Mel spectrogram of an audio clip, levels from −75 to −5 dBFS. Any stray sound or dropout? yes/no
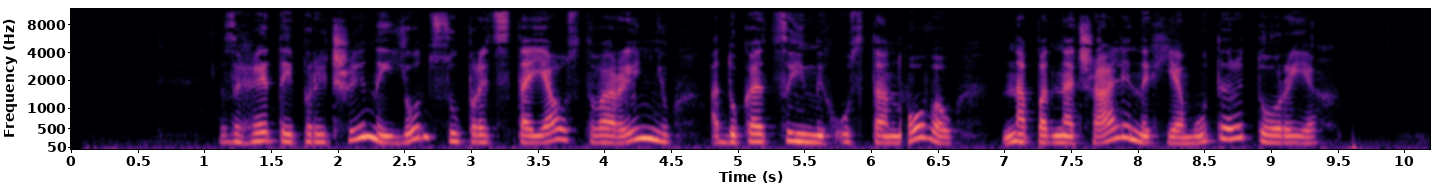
yes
